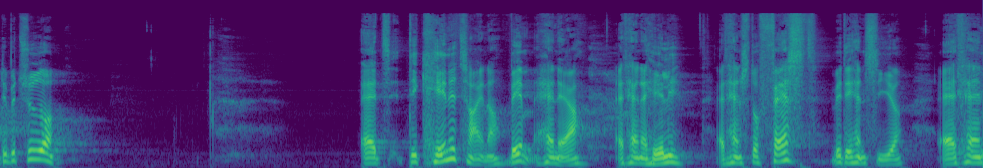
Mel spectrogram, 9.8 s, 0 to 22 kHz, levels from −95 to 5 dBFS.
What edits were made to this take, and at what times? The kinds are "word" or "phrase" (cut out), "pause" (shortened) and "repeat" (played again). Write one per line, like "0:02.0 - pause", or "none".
none

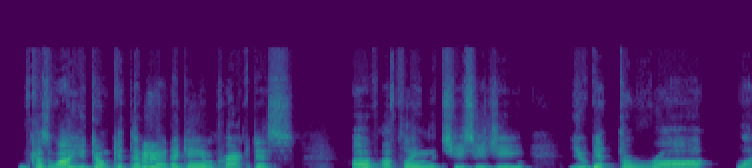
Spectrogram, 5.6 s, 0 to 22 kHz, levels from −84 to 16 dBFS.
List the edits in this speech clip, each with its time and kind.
none

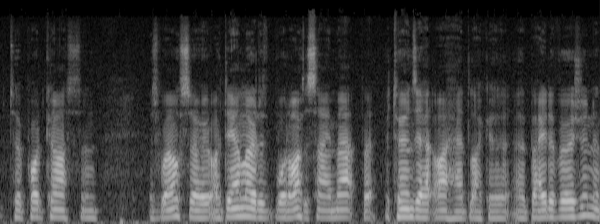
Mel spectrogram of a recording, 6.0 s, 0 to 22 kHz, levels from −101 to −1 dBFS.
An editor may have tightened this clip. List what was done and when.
0:01.5 - phrase
0:03.0 - phrase
0:03.8 - pause

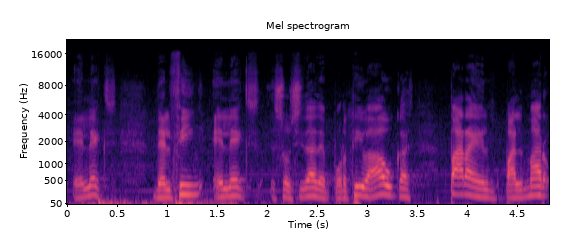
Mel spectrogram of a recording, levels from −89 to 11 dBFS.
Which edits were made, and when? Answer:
none

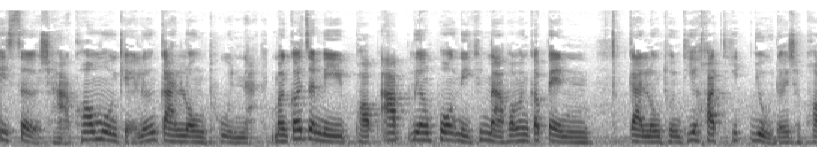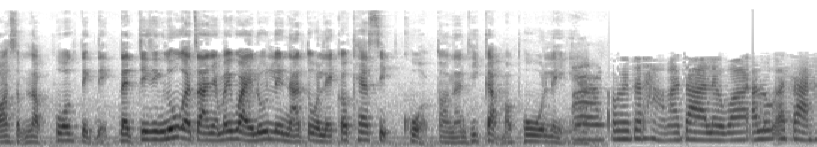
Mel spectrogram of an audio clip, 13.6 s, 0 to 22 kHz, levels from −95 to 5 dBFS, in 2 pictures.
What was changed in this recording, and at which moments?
0:02.2 - pause

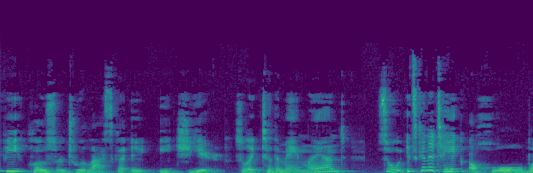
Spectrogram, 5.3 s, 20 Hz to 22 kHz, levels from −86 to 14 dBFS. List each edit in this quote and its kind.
none

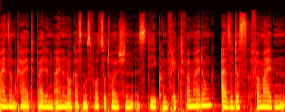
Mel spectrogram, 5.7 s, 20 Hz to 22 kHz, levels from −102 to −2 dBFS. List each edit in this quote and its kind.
0:01.1 - word

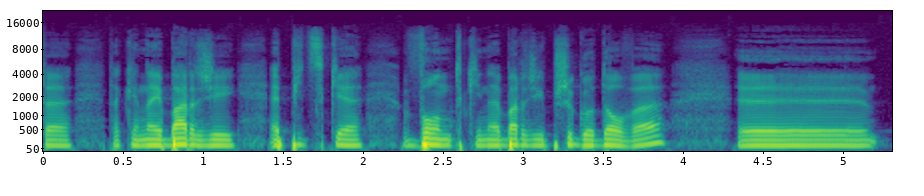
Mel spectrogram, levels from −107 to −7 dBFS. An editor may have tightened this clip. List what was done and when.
none

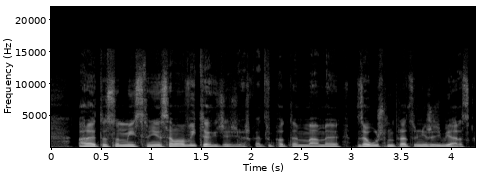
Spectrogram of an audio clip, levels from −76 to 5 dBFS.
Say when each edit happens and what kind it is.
0:00.9 - word
0:02.2 - word
0:03.0 - pause

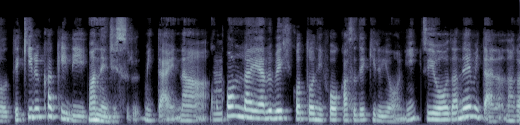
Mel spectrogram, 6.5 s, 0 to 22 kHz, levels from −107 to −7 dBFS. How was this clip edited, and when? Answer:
0:02.8 - phrase

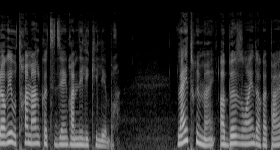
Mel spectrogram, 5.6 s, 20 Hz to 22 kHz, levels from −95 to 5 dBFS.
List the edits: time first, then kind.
0:01.4 - word

